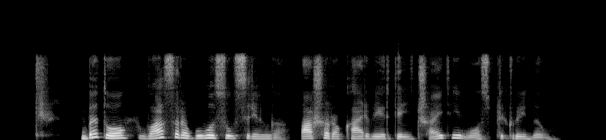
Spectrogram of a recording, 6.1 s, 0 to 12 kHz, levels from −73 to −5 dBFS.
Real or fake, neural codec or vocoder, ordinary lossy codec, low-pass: fake; codec, 16 kHz, 1 kbps, FunCodec, trained on Chinese and English, 50 frames a second; AAC, 64 kbps; 7.2 kHz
